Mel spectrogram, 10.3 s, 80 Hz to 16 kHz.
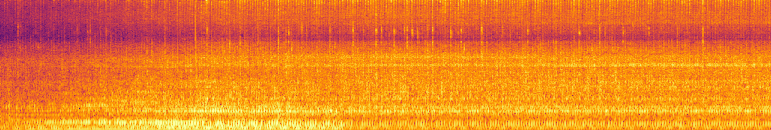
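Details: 2004 Volvo XC90 D5 diesel idling with a steady mechanical rattle and a faint whine; alternator suspected: abnormal noise.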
